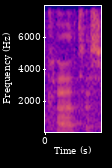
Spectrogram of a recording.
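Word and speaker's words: Kurtis: all let me ask you your name and spell it for me I'm Curtis k u r t i s l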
